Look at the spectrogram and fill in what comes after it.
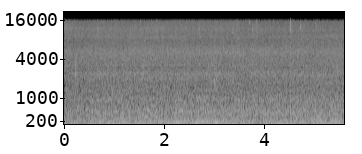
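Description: Diced carrot, capsicum, green peas, onion and tomato sizzling steadily in hot oil in a frying pan.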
